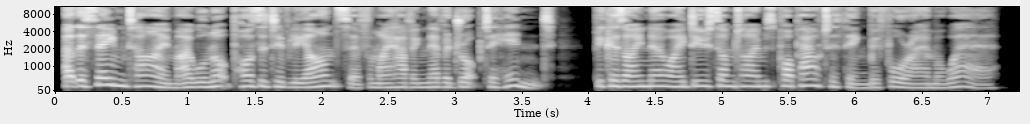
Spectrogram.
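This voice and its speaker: An actress with a British accent playing a chatty, scatterbrained, good-natured middle-aged spinster who rambles effusively in an audiobook drama. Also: female voice, mid-range voice, fast, no echo, studio quality, close to an everyday voice. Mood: chatty, flustered. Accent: British English. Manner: rambling, effusive, self-interrupting. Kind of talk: dramatized classic novel audiobook.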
